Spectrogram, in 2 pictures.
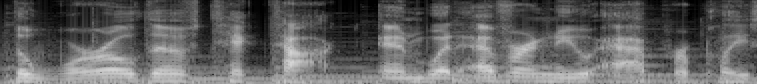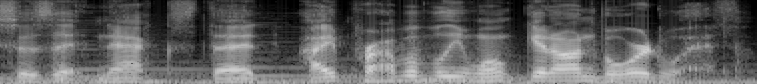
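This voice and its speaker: A middle-aged man speaking as author and host in measured, scripted podcast commentary. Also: medium pitch, fairly even intonation, over music.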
